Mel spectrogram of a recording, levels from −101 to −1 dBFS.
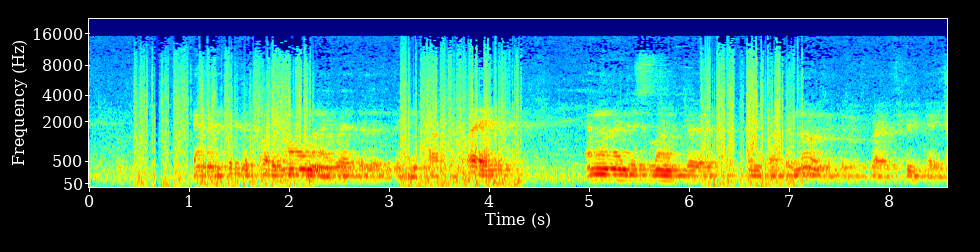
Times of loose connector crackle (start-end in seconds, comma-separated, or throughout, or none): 0.45-2.25, 3.11-4.32, 6.12-7.13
